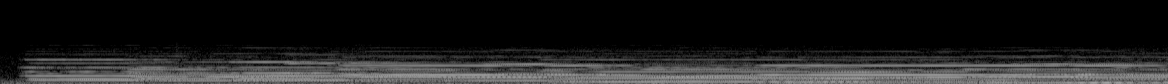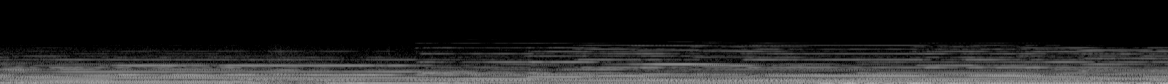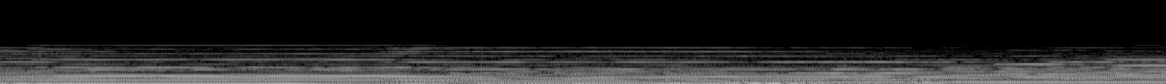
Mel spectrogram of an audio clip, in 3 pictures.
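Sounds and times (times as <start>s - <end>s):
organ interlude: 0.0s - 35.0s.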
